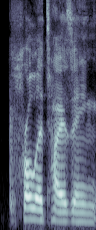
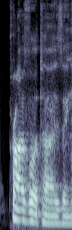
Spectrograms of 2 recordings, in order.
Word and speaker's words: proselytizing: like an ideologue authoritarian, and just going around proletizing, is that the word? Proselytizing, I think, Yeah, is how it's yeah, pronounced.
